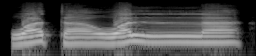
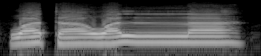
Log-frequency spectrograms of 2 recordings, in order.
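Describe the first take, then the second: First: The voice rises and punches the doubled 'l'. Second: The doubled 'l' is said flat without emphasis. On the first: "ketika ke huruf tasydid itu ada sedikit naik suara"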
